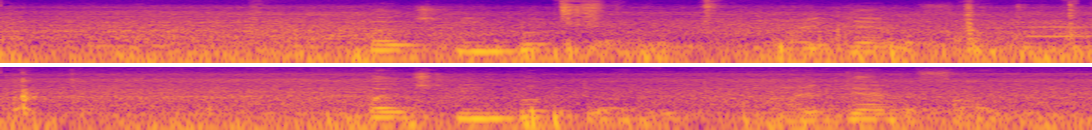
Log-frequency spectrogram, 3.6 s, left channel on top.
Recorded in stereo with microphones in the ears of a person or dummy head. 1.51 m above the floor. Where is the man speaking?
60° right (ahead or behind), 2.5 m.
